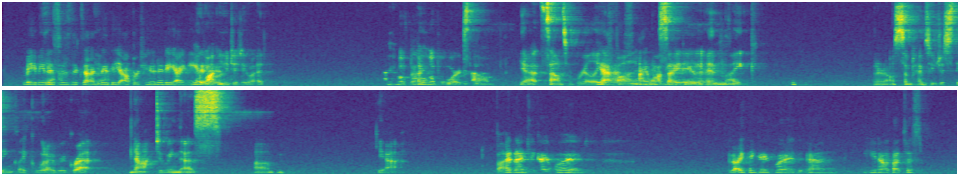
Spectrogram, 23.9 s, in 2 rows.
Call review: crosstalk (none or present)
present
